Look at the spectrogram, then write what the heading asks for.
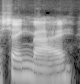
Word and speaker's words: Chiang Mai: And I've been to Chiang Mai, or that's how I was told to pronounce it.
